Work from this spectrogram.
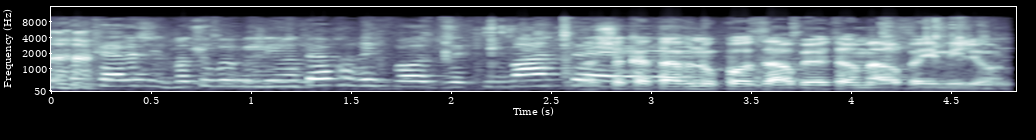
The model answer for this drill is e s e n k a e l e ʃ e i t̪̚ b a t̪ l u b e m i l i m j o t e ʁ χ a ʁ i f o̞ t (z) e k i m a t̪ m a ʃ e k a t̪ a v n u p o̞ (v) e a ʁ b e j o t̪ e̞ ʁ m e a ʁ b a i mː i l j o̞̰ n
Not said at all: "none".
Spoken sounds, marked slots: z, z

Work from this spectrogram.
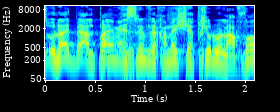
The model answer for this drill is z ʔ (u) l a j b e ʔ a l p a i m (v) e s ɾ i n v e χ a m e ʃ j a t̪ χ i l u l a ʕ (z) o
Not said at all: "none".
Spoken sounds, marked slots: u, ʕ, v

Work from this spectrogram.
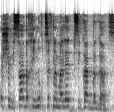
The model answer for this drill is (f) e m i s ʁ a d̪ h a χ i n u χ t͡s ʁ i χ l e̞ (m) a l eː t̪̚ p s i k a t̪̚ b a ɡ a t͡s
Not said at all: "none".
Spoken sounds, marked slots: ʃ, m

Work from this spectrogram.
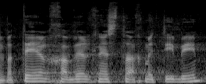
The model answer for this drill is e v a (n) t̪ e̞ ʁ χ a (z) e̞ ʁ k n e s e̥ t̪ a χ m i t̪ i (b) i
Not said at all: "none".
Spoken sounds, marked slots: none, v, b

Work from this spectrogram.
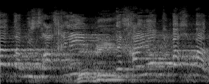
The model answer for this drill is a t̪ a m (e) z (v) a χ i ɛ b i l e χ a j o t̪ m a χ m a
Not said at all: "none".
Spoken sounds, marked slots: i, ʁ

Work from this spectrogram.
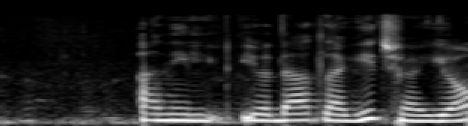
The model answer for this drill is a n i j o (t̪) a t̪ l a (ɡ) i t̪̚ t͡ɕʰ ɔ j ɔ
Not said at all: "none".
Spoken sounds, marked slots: d̪, ɡ

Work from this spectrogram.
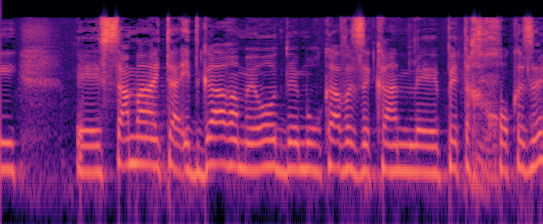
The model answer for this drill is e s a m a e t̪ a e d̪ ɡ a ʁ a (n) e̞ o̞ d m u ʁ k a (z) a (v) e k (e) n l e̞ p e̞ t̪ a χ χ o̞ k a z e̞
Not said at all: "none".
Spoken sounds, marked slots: m, v, z, a

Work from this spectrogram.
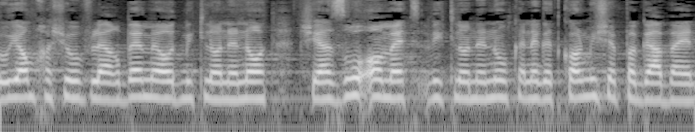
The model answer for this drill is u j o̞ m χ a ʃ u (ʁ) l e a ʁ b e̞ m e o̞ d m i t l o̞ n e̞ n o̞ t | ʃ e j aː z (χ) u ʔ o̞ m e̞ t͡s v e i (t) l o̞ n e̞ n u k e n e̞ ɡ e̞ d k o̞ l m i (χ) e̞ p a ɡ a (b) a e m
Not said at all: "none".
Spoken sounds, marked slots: v, ʁ, t, ʃ, b

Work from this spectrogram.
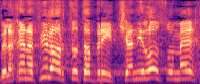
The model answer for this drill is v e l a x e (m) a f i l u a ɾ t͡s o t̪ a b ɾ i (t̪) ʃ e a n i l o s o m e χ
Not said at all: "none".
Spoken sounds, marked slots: n, t̪

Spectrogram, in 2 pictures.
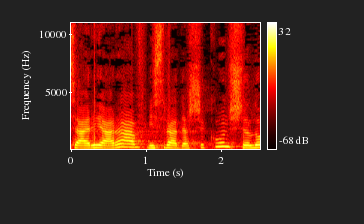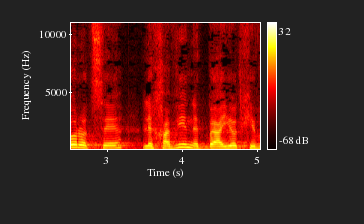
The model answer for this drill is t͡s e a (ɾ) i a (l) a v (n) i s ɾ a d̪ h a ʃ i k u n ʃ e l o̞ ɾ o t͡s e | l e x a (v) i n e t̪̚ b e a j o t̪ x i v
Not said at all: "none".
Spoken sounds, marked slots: ɾ, ɾ, m, v

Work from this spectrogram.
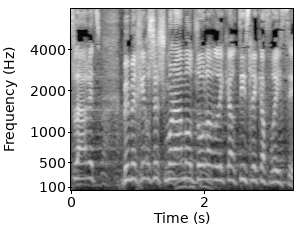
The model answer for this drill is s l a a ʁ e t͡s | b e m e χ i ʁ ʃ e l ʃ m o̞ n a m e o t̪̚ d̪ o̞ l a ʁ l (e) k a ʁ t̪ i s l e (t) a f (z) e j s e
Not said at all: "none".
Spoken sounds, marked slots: e, k, ʁ

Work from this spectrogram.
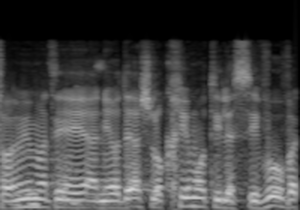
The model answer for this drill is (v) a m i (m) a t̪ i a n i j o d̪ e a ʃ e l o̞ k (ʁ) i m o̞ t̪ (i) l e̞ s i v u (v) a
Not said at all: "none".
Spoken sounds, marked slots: f, m, χ, i, v

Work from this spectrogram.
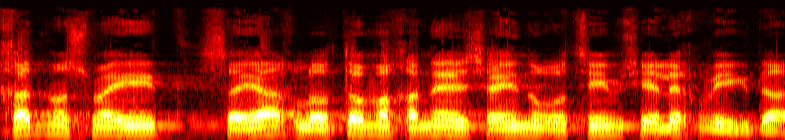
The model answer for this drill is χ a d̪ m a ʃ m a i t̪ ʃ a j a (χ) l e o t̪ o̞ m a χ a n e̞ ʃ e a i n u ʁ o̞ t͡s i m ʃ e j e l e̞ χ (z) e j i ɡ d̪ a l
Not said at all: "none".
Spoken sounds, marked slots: χ, v

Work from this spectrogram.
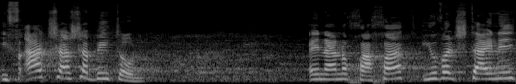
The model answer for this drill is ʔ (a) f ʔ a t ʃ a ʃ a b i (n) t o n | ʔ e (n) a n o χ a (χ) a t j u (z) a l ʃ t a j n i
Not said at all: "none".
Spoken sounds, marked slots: i, none, n, χ, v

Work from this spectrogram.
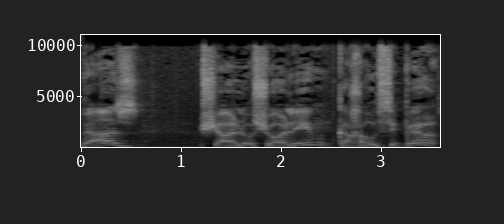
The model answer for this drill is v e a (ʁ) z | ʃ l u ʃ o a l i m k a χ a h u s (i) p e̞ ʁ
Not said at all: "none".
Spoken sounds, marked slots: none, i

